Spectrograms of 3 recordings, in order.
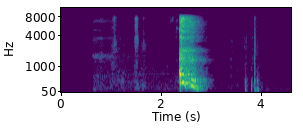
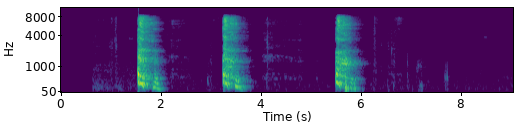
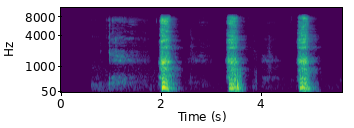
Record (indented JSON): {
  "cough_length": "4.6 s",
  "cough_amplitude": 32768,
  "cough_signal_mean_std_ratio": 0.21,
  "three_cough_length": "9.0 s",
  "three_cough_amplitude": 32768,
  "three_cough_signal_mean_std_ratio": 0.25,
  "exhalation_length": "5.6 s",
  "exhalation_amplitude": 32768,
  "exhalation_signal_mean_std_ratio": 0.27,
  "survey_phase": "beta (2021-08-13 to 2022-03-07)",
  "age": "18-44",
  "gender": "Male",
  "wearing_mask": "No",
  "symptom_none": true,
  "smoker_status": "Current smoker (e-cigarettes or vapes only)",
  "respiratory_condition_asthma": false,
  "respiratory_condition_other": false,
  "recruitment_source": "REACT",
  "submission_delay": "1 day",
  "covid_test_result": "Negative",
  "covid_test_method": "RT-qPCR",
  "influenza_a_test_result": "Negative",
  "influenza_b_test_result": "Negative"
}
